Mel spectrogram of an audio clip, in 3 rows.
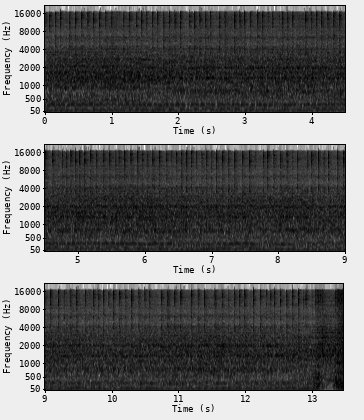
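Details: Husqvarna 36 chainsaw after impulse-hole repair, warming up outdoors: loud, steady high buzzing two-stroke holding even without stumbling or dying; running clean, restarts first pull.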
